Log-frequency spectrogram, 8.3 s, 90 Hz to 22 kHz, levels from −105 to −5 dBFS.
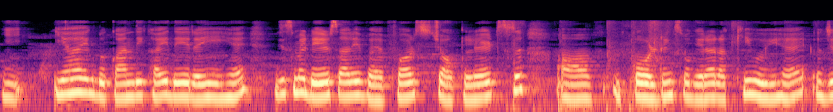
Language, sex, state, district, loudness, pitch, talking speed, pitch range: Hindi, female, Bihar, Saran, -13 LUFS, 195 Hz, 145 wpm, 185-205 Hz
